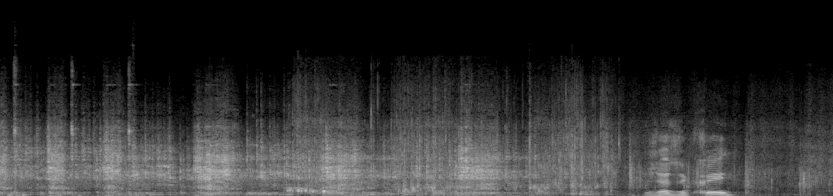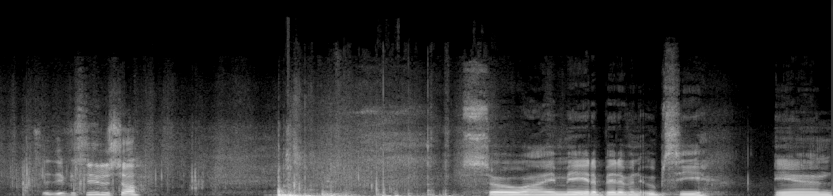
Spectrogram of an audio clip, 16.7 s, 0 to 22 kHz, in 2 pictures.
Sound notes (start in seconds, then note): 2.8 water flowing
